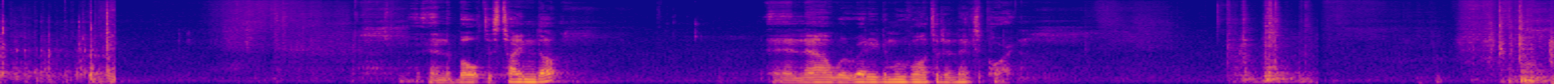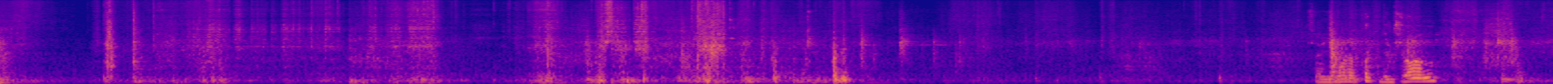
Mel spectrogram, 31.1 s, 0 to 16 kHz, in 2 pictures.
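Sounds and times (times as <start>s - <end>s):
dryer parts knocking and clunking: 21.4s - 25.3s, 28.7s - 31.0s.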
